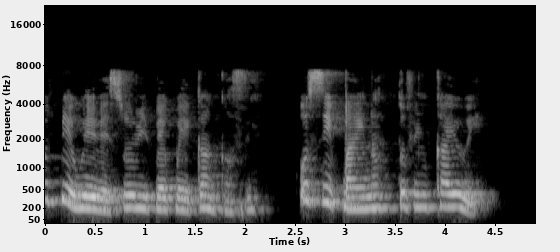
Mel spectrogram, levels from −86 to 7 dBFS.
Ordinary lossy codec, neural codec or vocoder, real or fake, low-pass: none; none; real; 7.2 kHz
